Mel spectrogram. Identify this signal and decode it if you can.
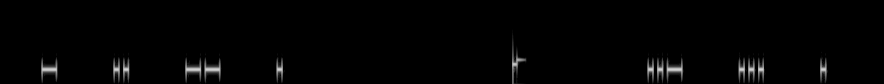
Morse code, heard as a keyed tone, about 25 wpm, spaced as for 12 wpm, 700 Hz. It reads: TIME USE
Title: 4x Character Spacing - Top 200 Words - 25wpm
